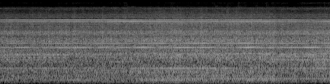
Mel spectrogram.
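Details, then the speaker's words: Near-new alternator bench-tested, belt possibly a tad loose causing some losses: smooth, steady high whine over constant airy fan rush, no rattle or grinding; working well. "My belt's probably a tad loose, so I'm going to have a bit of losses here."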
